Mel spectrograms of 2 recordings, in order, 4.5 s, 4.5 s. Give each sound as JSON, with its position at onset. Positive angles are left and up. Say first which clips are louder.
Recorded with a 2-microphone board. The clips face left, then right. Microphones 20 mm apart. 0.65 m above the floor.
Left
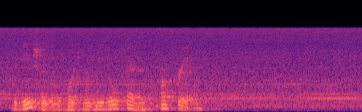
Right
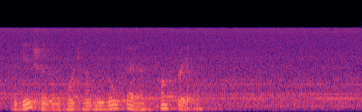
{"t": 0.1, "sound": "a man speaking", "louder": "even", "side_deg": 5, "distance_m": 0.9}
